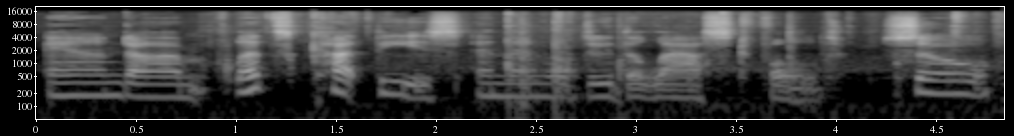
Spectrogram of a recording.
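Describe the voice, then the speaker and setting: A woman hosting a craft tutorial, explaining each step in a relaxed, chatty way with many ums and asides. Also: lowish voice, takes it slowly, gravelly, background noise. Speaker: craft video host.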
